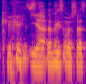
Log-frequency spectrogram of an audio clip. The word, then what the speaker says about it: QYURRYUS: today we are getting into a song called curious um by the voids it's spelled really weird it's like qy r r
